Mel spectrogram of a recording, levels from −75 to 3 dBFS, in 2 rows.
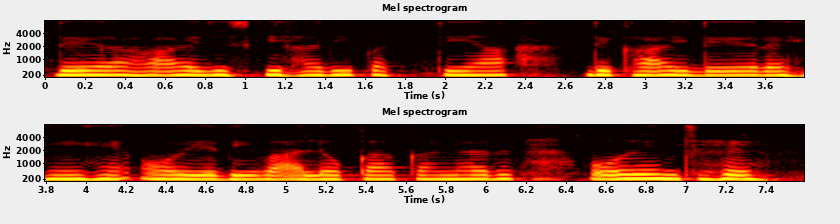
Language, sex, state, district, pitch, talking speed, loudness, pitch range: Hindi, female, Chhattisgarh, Balrampur, 205 Hz, 135 wpm, -22 LUFS, 200-210 Hz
